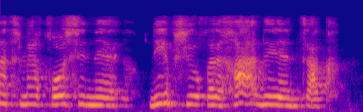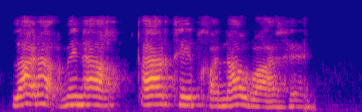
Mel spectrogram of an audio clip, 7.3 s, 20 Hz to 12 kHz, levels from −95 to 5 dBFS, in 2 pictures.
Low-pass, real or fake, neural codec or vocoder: 7.2 kHz; fake; codec, 16 kHz, 4.8 kbps, FACodec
